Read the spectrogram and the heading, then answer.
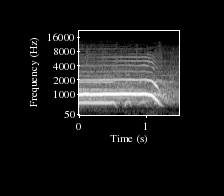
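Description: A single loud, sustained high-pitched cheer from an audience applauding the women guests, held steady for about a second before sliding down in pitch and fading. No clapping stands out beneath it.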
